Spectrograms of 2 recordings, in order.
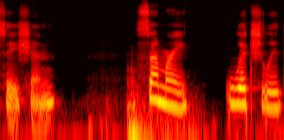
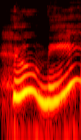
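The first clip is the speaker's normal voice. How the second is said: innocent; 5 semitones higher, 5 dB louder than usual. Acted. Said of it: "made an innocent".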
